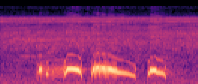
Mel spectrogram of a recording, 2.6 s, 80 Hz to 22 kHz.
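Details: Spotted dove, known locally as tekukur, of the 'kuk 1 melambung' style: a short phrase of hoarse cooing notes with one long drawn-out coo falling in pitch, closing with a brief final coo.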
